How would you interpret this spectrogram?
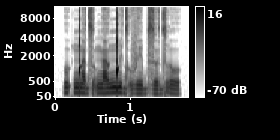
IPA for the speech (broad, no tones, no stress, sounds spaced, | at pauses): u ʔ ŋ͡ǃ a d z o̰ ŋ a ʊ̯ ŋ͡ǃ i d o̰ v e b z ɵ d r o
